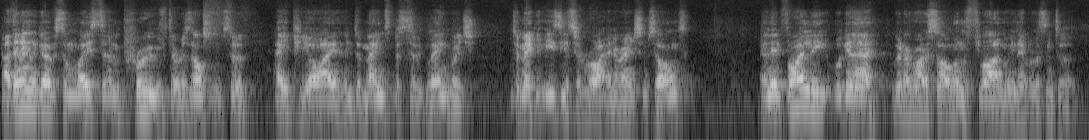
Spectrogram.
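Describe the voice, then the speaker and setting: A middle-aged New Zealander gives a casual tech talk, joking at his own expense and often repeating words, with a medium-pitched, darkish voice at a quick pace. He's a software developer standing at a laptop next to a screen in an indoor meeting room. A distant room microphone picks him up.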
